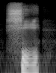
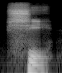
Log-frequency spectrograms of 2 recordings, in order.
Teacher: has a dipping tone. It goes down, then back up.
